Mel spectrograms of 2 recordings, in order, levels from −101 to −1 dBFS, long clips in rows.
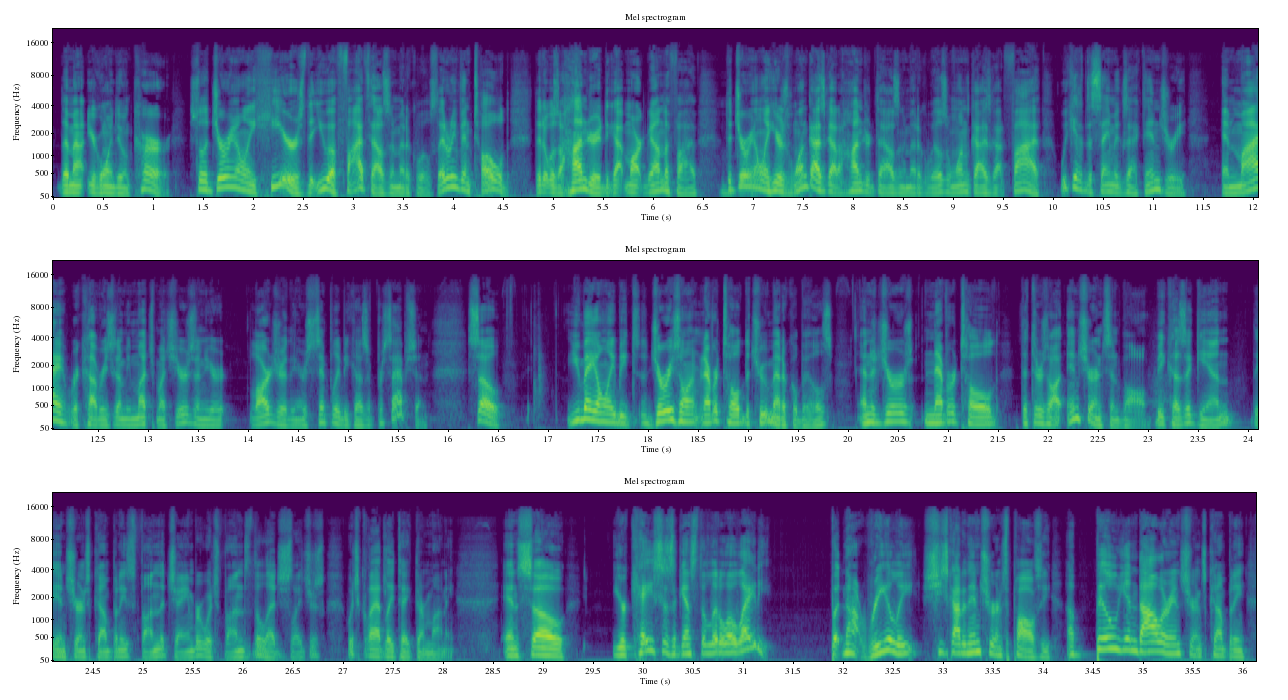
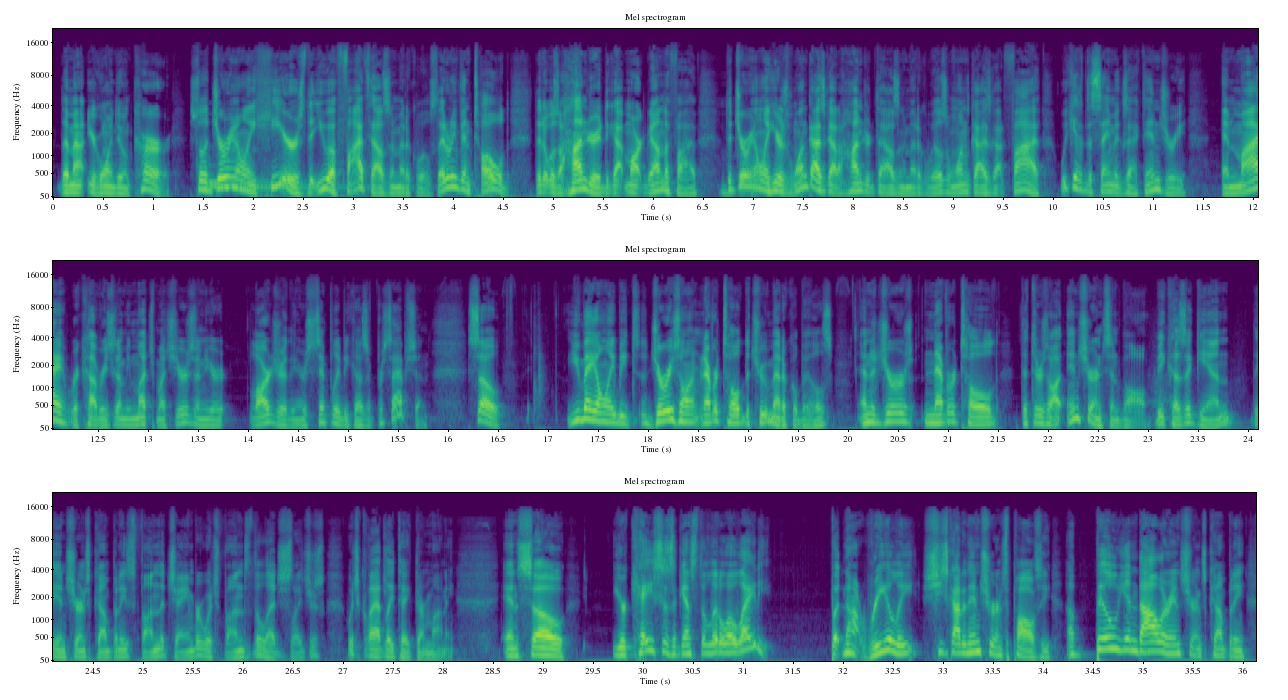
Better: first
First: none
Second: phone ringing; noticeable; from 1.5 to 2.5 s; peak 7 dB below the speech

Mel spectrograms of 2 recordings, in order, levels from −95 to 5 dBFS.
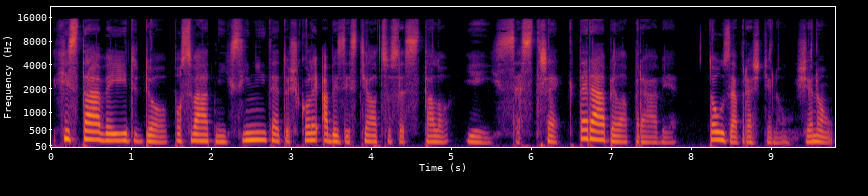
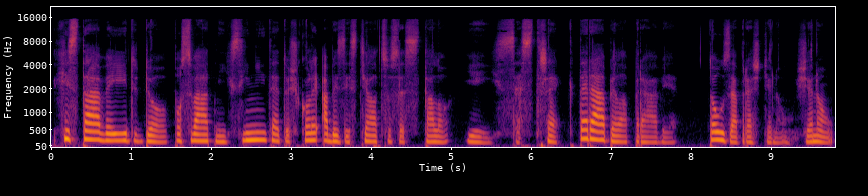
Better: first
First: none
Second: muffled; slightly; fading above 1.5 kHz

